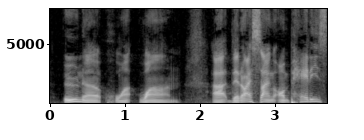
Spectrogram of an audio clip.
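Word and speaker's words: Úna Bhán: It's an Irish song called Una Ban. Oh, she's got a pronunciation guide. That's so good. Una Wan.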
